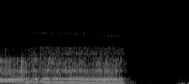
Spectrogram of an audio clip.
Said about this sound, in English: That was an actual growl. Did someone fart? I just growled. I don't know why, but I did.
